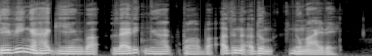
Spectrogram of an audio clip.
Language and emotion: Manipuri, neutral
